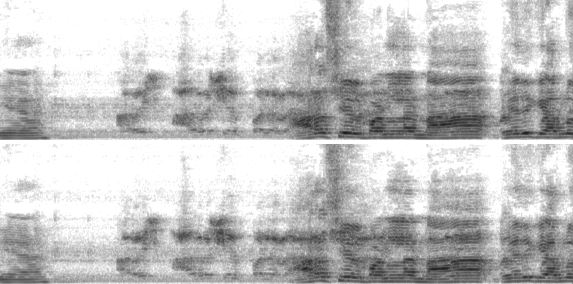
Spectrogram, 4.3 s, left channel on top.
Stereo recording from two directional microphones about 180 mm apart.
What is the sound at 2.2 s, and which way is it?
A man's voice, 15° left (ahead or behind).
